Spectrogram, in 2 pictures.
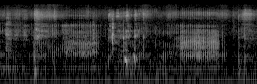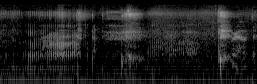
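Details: Rhythmic rasping purr from a fat cat said to purr like a mad beast, swelling and fading in waves about every two seconds, with brief soft clicks and a steady background hum indoors.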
